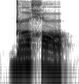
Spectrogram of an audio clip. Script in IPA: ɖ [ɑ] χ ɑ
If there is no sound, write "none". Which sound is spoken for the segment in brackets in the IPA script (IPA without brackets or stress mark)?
ʌ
